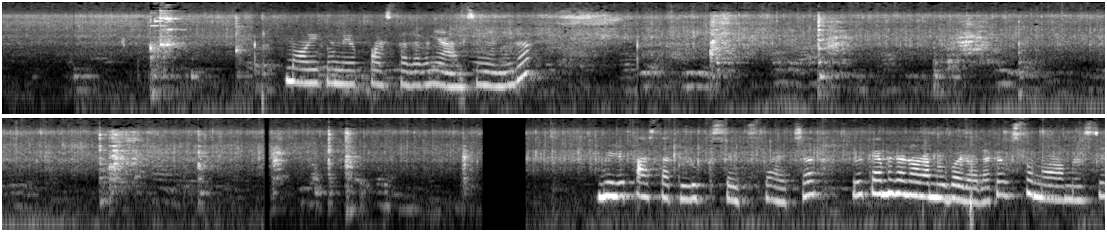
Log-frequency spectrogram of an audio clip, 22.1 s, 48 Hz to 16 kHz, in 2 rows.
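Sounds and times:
steady sizzle: 0.0 - 22.0
metal spatula scraping pan: 4.1 - 10.6, 11.8 - 14.7.

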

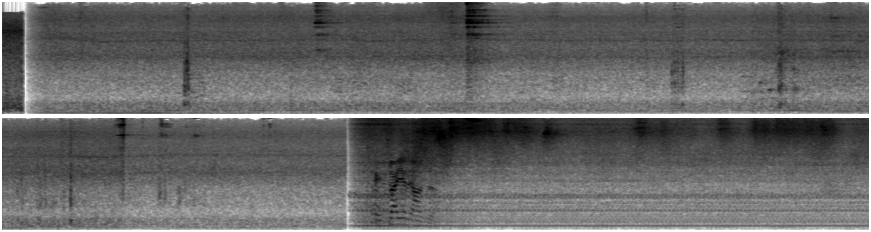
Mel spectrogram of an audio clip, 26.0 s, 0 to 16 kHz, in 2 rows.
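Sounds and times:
workshop hum: 0.0 - 26.0
parts clinking on table: 4.6 - 5.1, 6.9 - 7.5, 11.6 - 16.1.

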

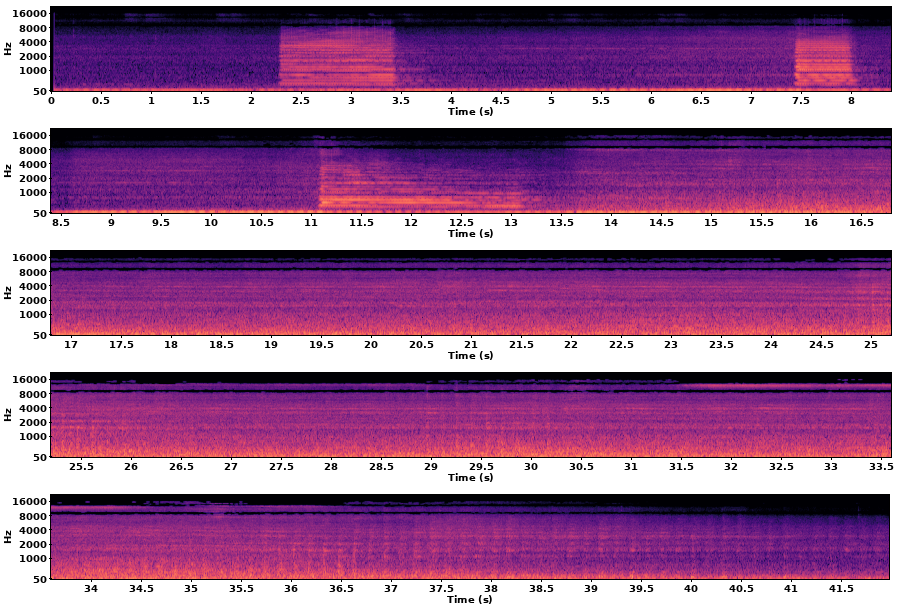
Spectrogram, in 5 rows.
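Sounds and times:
freight train rumbling past: 0.0 - 41.9
locomotive air horn: 2.3 - 3.9, 7.4 - 8.3, 11.0 - 13.5.

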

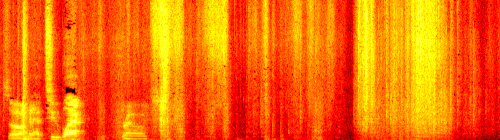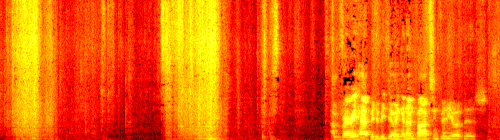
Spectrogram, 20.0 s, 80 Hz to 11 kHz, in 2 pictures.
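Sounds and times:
packing paper rustling: 3.1 - 12.6.

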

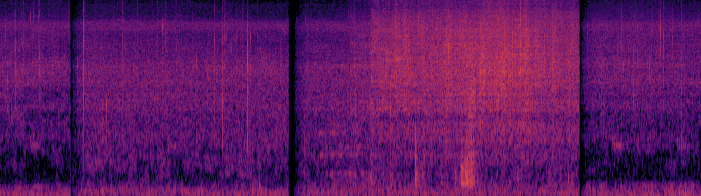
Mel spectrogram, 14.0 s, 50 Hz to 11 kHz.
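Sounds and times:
wood fire crackling: 0.0 - 14.0
onions sizzling in a pot: 0.3 - 14.0
wooden spoon scraping: 7.0 - 10.4.

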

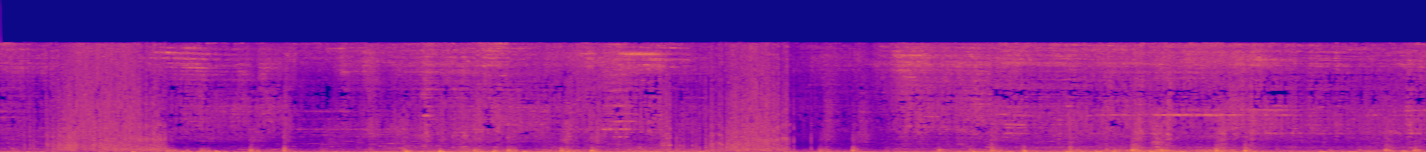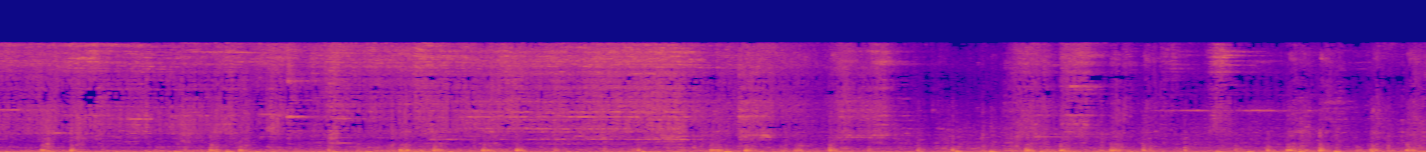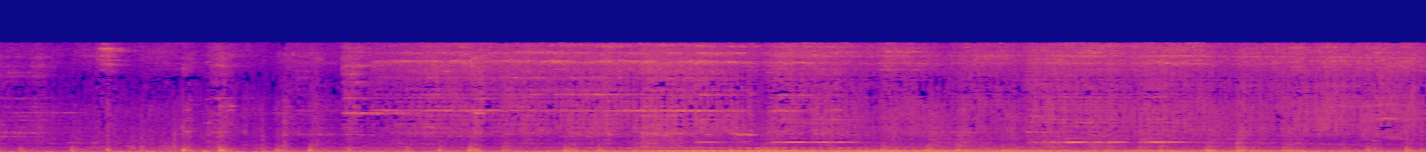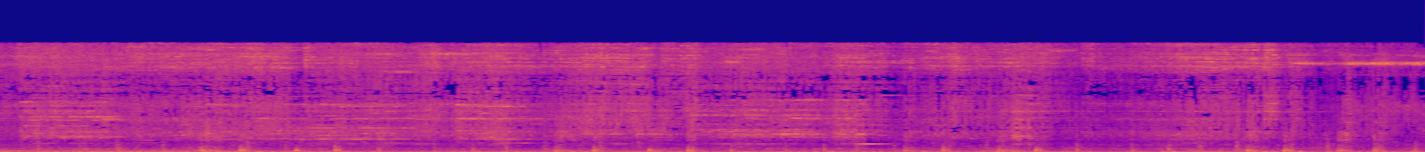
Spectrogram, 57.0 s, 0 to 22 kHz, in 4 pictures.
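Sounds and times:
high-pitched wheel squeals: 0.0 - 13.3, 16.8 - 22.1, 30.6 - 53.2
freight wagons rumbling: 21.3 - 46.7.

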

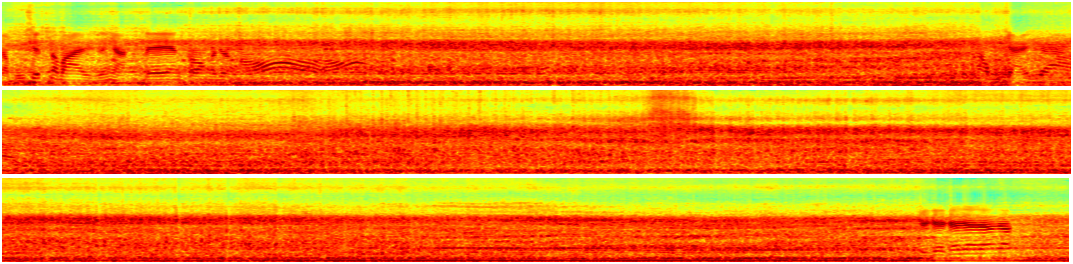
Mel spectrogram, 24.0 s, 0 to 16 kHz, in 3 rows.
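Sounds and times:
combine harvester running: 0.0 - 24.0
brief hiss: 12.8 - 13.2.

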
